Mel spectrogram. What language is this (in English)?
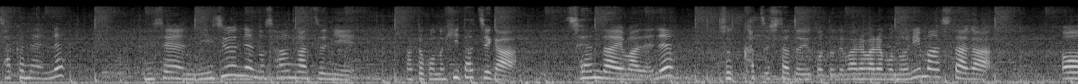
Japanese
